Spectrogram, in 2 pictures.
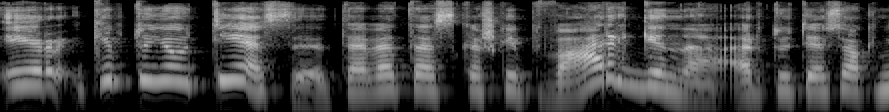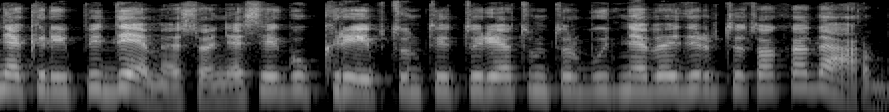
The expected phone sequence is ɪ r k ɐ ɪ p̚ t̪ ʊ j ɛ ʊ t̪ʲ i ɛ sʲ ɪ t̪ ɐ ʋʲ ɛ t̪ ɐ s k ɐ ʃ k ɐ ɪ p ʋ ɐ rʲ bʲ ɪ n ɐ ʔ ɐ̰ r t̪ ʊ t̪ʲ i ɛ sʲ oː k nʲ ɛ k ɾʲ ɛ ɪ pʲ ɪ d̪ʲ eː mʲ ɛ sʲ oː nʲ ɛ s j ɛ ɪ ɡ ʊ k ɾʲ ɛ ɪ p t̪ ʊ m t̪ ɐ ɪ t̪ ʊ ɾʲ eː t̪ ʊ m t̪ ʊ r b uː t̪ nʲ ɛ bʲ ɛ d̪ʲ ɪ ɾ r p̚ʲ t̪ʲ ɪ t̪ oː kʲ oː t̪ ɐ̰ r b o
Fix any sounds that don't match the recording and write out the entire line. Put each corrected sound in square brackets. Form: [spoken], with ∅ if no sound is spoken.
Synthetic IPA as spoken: ɪ r k ɐ ɪ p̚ t̪ ʊ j ɛ ʊ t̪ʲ i ɛ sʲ ɪ t̪ ɐ ʋʲ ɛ t̪ ɐ s k ɐ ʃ k ɐ ɪ p ʋ ɐ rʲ [ɡʲ] ɪ n ɐ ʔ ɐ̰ r t̪ ʊ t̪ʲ i ɛ sʲ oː k nʲ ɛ k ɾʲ ɛ ɪ pʲ ɪ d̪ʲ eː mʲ ɛ sʲ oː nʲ ɛ s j ɛ ɪ ɡ ʊ k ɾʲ ɛ ɪ p t̪ ʊ m t̪ ɐ ɪ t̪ ʊ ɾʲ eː t̪ ʊ m t̪ ʊ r b uː t̪ nʲ ɛ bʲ ɛ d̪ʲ ɪ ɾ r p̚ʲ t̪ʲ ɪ t̪ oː kʲ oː [d̪] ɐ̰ r b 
